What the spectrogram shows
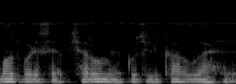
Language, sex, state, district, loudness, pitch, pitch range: Hindi, male, Bihar, Bhagalpur, -36 LUFS, 115 Hz, 110-120 Hz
